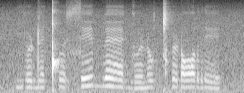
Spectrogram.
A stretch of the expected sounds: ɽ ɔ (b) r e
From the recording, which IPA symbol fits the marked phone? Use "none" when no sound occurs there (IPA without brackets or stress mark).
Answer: none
